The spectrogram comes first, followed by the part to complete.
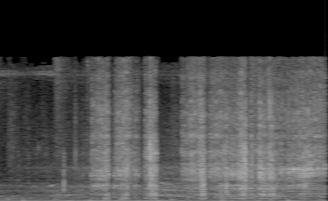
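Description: Freshly sharpened gouge cutting the outside of a River Sheoak bowl spinning on a wood lathe: an uneven scraping with several sharp ticks over the lathe's low steady hum.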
